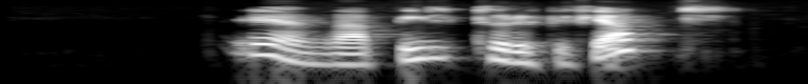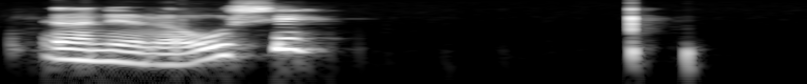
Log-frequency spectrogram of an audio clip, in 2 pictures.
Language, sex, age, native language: Icelandic, female, 50-59, Icelandic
